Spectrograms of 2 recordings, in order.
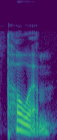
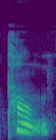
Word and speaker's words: poem: can say two ways you can say with two syllables poem or one syllable poem but poet is always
